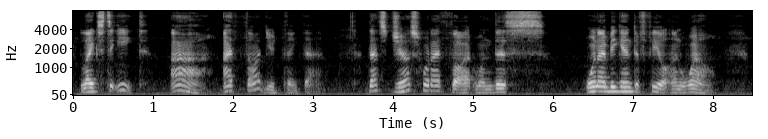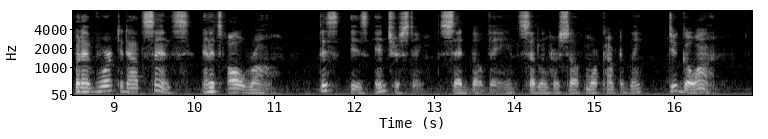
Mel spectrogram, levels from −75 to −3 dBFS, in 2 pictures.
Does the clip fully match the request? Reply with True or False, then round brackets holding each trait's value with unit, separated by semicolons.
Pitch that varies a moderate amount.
False (6.3 semitones)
